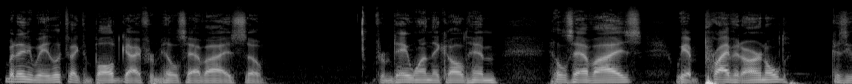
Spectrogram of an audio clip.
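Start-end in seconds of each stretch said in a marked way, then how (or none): none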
